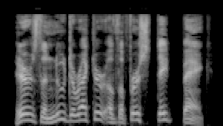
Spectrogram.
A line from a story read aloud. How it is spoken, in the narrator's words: Grover Butterbaugh, the eminent wholesaler of plumber supplies, chuckled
